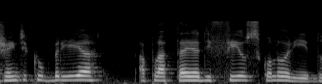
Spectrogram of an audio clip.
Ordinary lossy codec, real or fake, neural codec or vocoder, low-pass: none; fake; codec, 16 kHz, 1 kbps, X-Codec, HuBERT features, trained on LibriSpeech; none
